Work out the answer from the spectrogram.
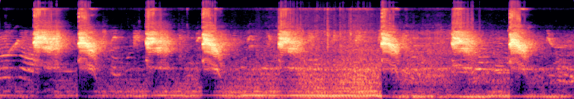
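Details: Long-tailed shrike uttering a series of rough, scratchy squawks roughly every half to one second, over a loud low rumbling background like traffic or machinery.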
